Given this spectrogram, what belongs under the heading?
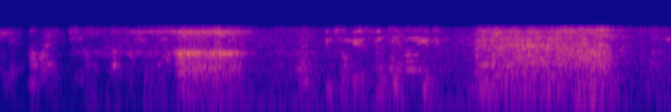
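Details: Heavy snoring from a sleeping man: two loud, rough, rattling snores with quieter noisy breathing between them.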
